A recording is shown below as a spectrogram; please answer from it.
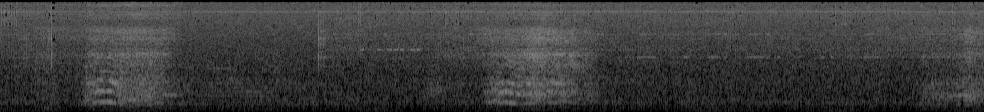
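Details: A person asleep in bed snores with soft rasping snores on inhalation, roughly every four seconds, over a steady background hiss; ordinary snoring.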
